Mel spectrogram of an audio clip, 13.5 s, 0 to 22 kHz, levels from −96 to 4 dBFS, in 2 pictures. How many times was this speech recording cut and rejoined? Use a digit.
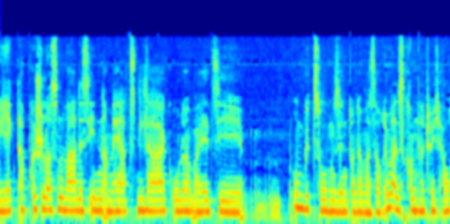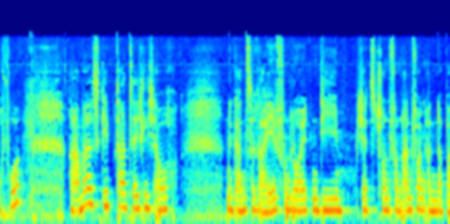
0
